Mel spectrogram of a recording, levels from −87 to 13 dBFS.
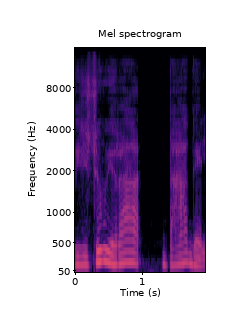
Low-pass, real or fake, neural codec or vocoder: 14.4 kHz; fake; codec, 44.1 kHz, 3.4 kbps, Pupu-Codec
